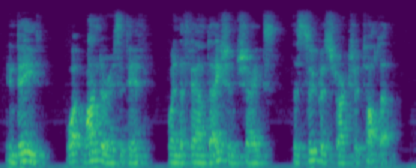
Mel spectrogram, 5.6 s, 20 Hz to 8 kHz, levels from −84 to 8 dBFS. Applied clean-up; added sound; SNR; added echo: none; none; none; reverberation time 0.3 s.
